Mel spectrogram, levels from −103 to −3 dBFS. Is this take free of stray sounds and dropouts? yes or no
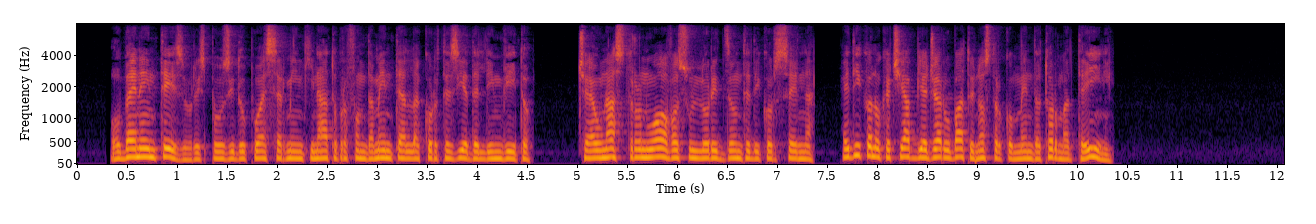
yes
